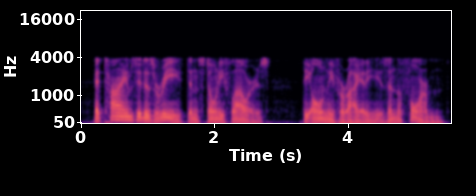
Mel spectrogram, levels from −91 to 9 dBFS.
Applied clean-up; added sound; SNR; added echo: none; none; none; none.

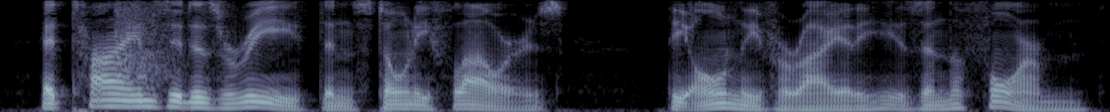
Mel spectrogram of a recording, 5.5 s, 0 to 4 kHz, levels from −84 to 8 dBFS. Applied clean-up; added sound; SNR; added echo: none; Clapping; 18 dB; none.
